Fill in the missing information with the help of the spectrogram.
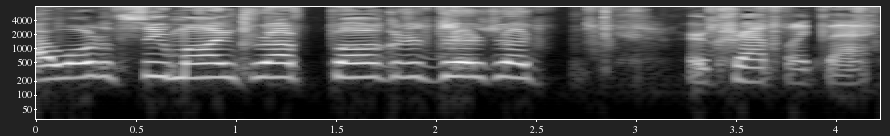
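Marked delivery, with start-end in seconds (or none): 0.0-2.5 loud, really silly, stupid put-on voice. Mimicking a vague request, in a really stupid put-on voice. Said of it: "I know that's a really stupid voice".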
